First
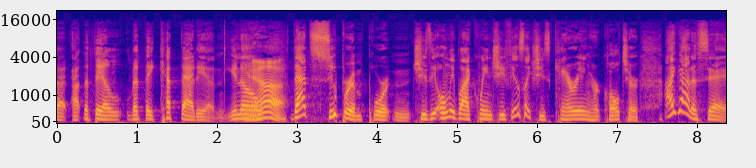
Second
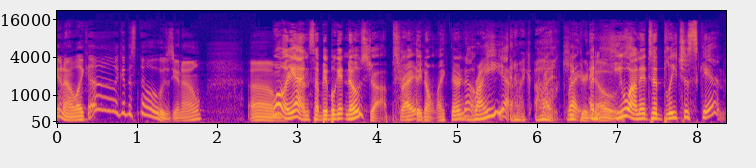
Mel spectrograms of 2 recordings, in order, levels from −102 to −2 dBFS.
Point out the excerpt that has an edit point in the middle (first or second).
second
